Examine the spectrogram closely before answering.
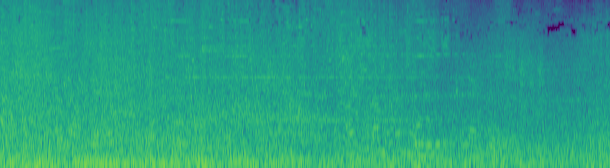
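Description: A game battle clashes with spell blasts and impacts.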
